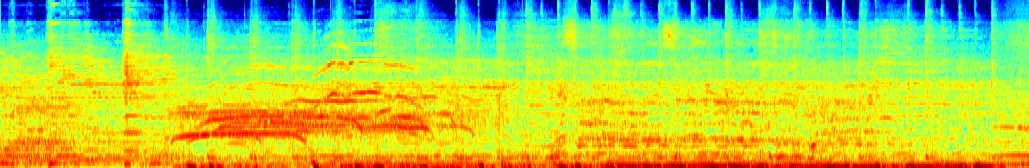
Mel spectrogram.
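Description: A crowd packed into the mosh pit at a concert roars loudly and continuously, with whoops, yells and high shouts rising above a heavy low rumble from the arena.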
